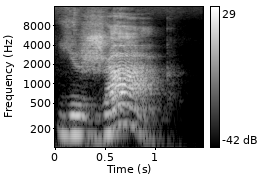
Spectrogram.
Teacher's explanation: Наголос падає на другий склад.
